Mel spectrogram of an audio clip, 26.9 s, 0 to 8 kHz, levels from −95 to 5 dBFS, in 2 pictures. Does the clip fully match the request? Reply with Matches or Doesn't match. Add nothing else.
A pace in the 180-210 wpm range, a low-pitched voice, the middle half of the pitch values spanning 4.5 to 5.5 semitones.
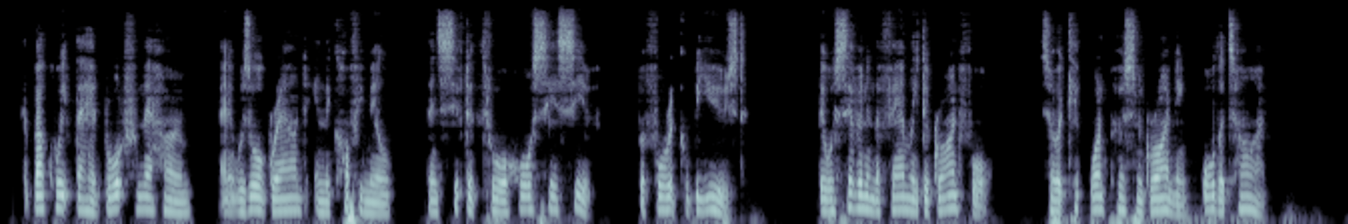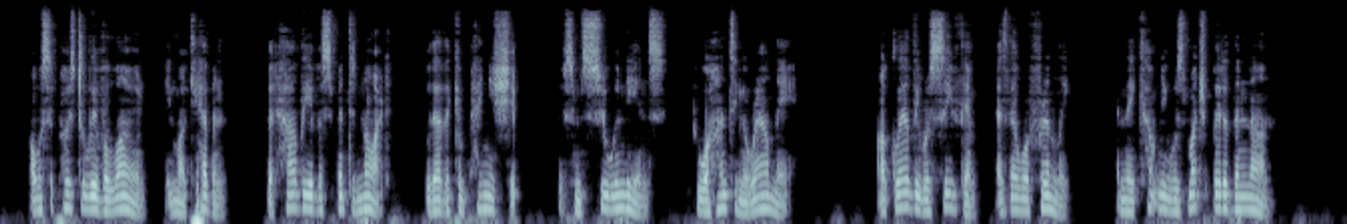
Doesn't match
